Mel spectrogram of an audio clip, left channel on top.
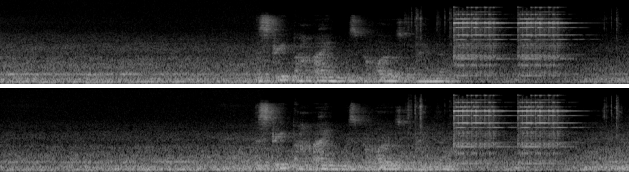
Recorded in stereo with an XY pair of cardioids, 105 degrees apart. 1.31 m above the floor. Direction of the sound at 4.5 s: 10° right.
